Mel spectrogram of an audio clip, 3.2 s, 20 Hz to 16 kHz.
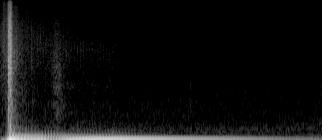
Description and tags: Balloon Bass - Zoom H2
